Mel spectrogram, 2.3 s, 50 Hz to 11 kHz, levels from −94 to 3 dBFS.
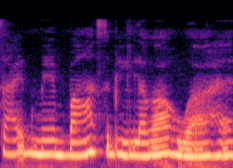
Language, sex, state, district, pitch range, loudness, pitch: Hindi, female, Jharkhand, Garhwa, 225-255 Hz, -10 LUFS, 235 Hz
